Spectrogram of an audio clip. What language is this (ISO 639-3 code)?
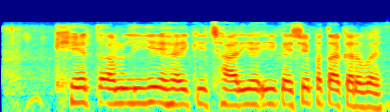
mag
